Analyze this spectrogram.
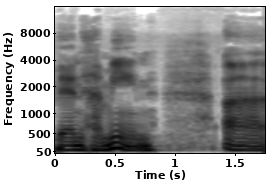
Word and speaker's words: Benjamin: And there's what I would have called General Benjamin is pronounced Ben Hameen, which that makes sense, I guess, because it's a Spanish setting.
